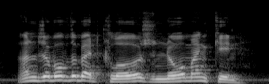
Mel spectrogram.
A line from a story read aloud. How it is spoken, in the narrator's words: shouting at lights out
